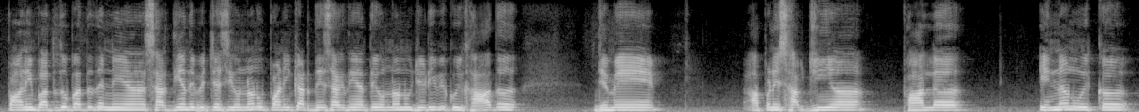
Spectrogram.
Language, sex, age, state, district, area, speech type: Punjabi, male, 30-45, Punjab, Mansa, urban, spontaneous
